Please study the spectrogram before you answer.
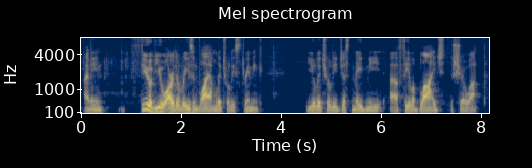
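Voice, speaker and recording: A man's voice: deep voice, normal speed, darkish tone. A man in his thirties from Serbia, chatting casually with viewers while live coding, rambling with fillers, swearing and asking "right?". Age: 30s.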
